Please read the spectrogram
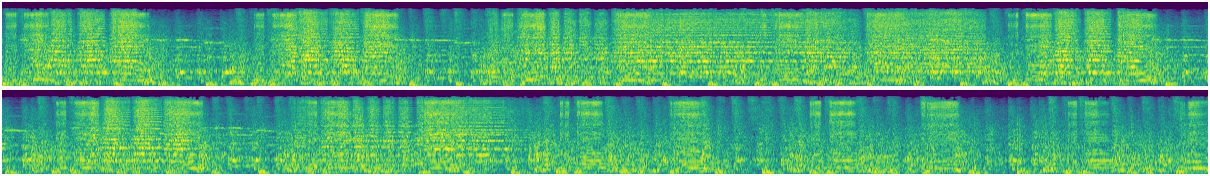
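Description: A high school marching band playing a loud, brass-heavy stand tune: sousaphones, trumpets, trombones and clarinets together over a steady beat.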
